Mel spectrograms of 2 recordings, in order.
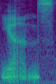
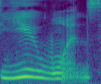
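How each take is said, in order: First: It is run together into one syllable. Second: It is said as two separate syllables. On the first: "it's short for yuns, and then it's just yuns" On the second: "I feel like it's you ones"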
